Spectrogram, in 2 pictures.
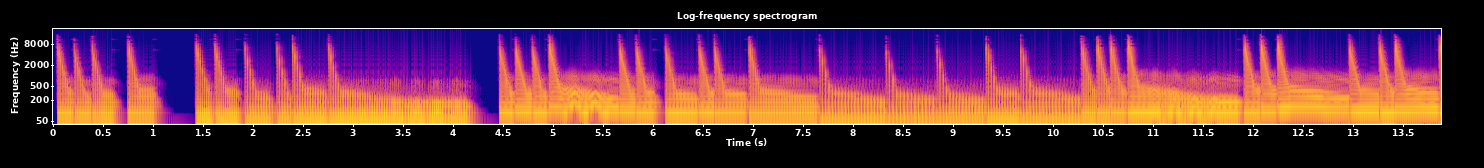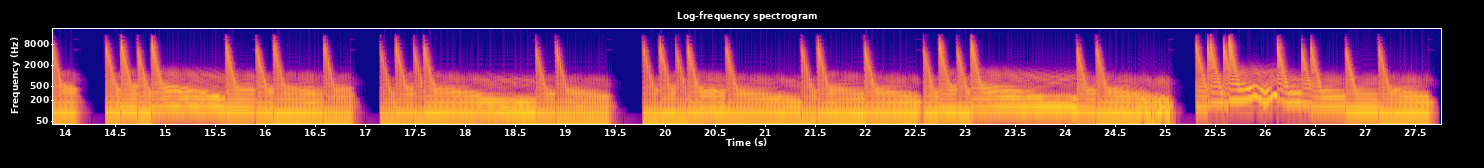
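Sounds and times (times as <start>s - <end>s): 
synth bass: 0.0s - 27.7s.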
